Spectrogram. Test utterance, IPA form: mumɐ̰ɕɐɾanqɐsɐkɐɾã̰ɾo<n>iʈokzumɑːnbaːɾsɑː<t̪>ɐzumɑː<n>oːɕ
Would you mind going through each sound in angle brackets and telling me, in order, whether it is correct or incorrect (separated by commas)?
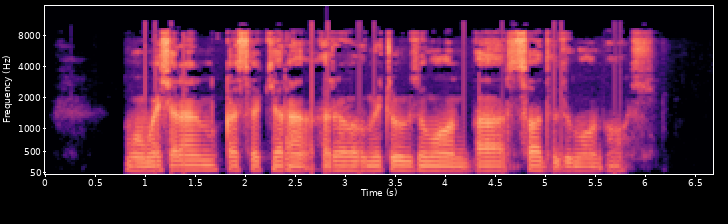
incorrect, incorrect, correct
